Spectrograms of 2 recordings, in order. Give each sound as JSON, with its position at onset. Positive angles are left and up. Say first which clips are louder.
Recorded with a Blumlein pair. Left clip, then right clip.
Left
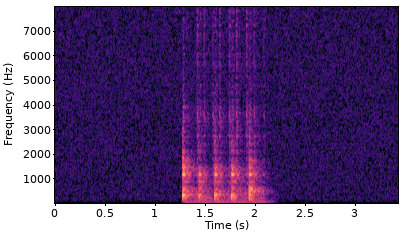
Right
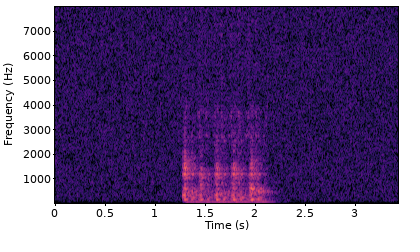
{"t": 1.3, "sound": "knocking", "louder": "left 10 dB", "azimuth_deg": 40, "distance_m": 3.0}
